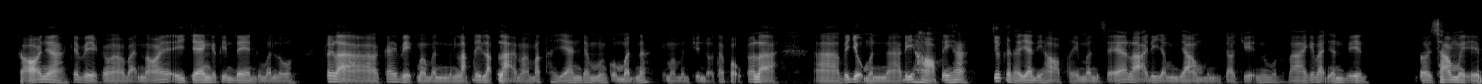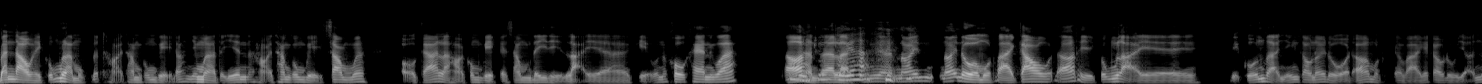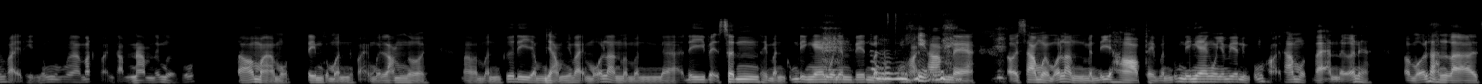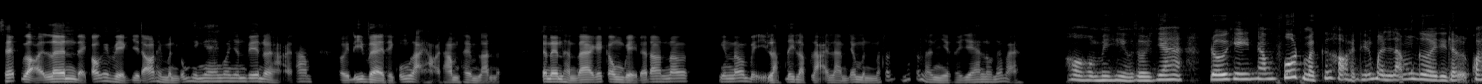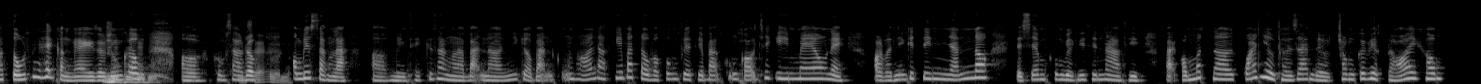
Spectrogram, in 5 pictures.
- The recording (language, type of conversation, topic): Vietnamese, advice, Làm sao để giảm thời gian chuyển đổi giữa các công việc?
- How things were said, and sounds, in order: chuckle; other background noise; laughing while speaking: "mình hiểu này"; laughing while speaking: "lần"; laughing while speaking: "hỏi đến"; tapping; laugh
